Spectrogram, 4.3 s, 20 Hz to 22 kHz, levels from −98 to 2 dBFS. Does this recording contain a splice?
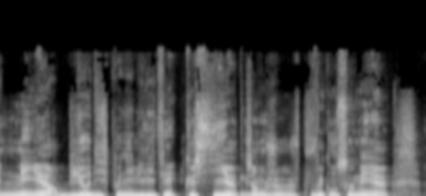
yes; 1 cut; at 2.4 s

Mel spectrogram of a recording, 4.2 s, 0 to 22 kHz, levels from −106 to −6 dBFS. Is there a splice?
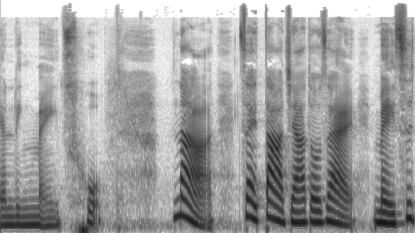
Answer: no; 0 cuts

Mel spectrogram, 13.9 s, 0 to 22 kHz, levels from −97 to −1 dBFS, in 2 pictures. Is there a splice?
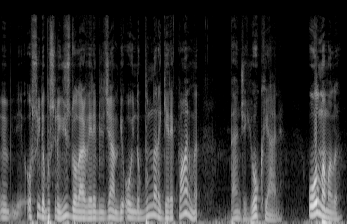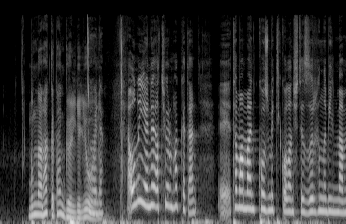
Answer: no; 0 cuts

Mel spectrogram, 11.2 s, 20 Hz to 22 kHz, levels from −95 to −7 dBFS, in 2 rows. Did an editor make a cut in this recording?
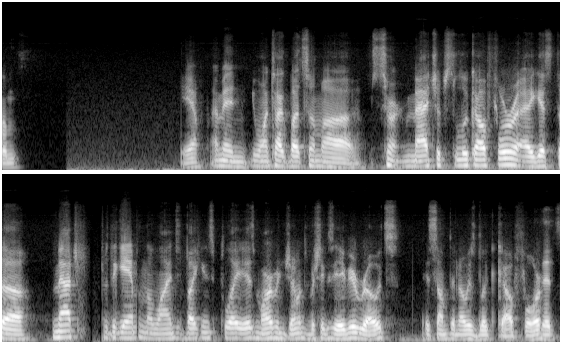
yes; 3 cuts; at 1.7 s, 3.6 s, 6.9 s

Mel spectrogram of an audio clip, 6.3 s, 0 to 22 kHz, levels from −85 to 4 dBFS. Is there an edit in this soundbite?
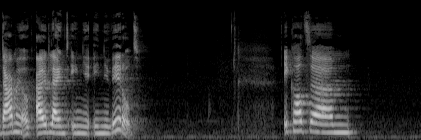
no; 0 cuts

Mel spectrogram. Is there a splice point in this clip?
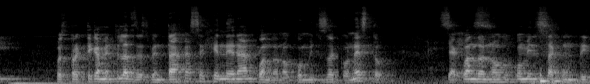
yes; 3 cuts; at 1.3 s, 2.6 s, 3.4 s

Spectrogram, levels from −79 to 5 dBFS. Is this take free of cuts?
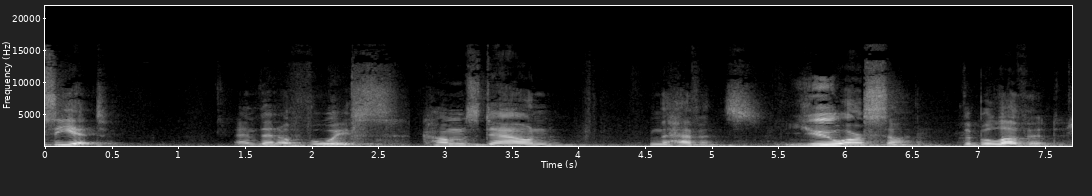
no; 5 cuts; at 2.7 s, 4.5 s, 5.5 s, 6.1 s, 6.8 s

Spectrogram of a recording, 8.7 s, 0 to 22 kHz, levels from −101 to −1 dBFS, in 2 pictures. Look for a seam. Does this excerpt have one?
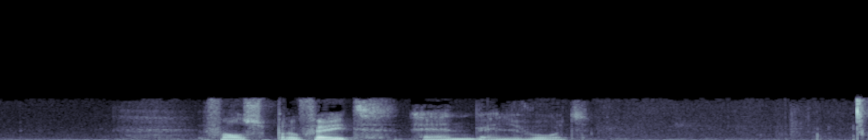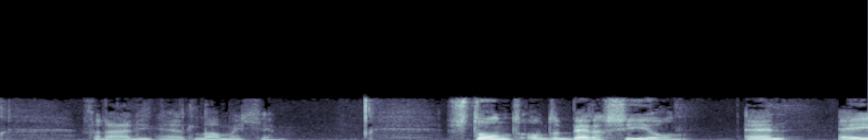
yes; 3 cuts; at 1.0 s, 2.4 s, 5.1 s

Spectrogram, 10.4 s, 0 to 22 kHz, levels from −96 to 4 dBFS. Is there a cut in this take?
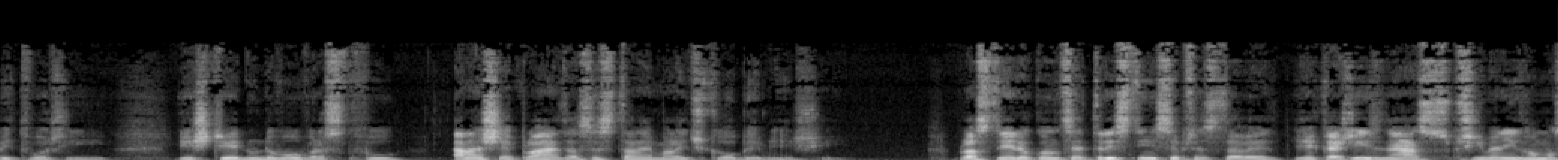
yes; 3 cuts; at 2.8 s, 6.2 s, 8.6 s

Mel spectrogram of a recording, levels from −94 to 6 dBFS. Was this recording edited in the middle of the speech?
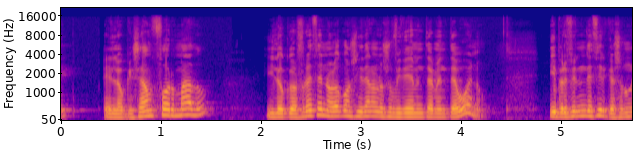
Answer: no; 0 cuts

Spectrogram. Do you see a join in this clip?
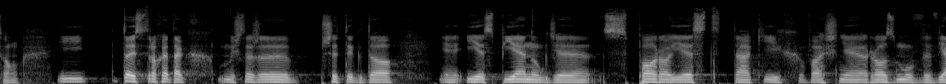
no; 0 cuts

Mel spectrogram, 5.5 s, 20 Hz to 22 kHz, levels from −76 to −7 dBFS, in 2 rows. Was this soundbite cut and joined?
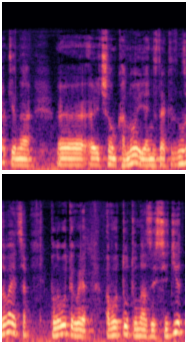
no; 0 cuts

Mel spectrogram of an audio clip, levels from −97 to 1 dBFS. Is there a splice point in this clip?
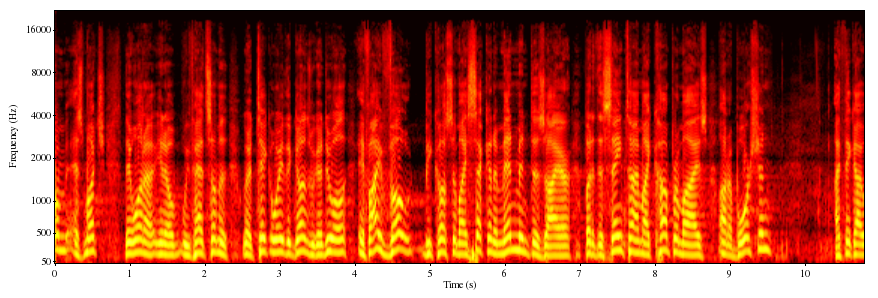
yes; 1 cut; at 4.0 s

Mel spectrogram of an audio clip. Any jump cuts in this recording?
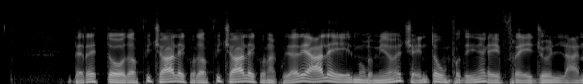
yes; 3 cuts; at 2.0 s, 3.7 s, 4.9 s

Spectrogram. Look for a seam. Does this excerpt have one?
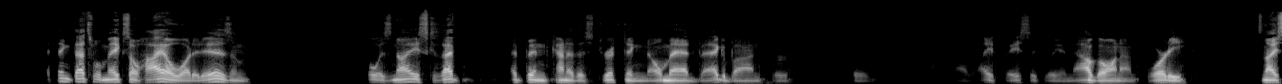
no; 0 cuts

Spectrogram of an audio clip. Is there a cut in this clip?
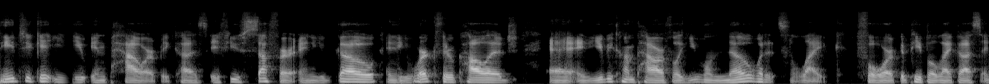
yes; 2 cuts; at 3.8 s, 8.5 s

